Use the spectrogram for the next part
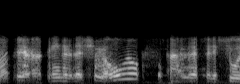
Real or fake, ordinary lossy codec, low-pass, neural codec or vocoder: fake; MP3, 64 kbps; 9.9 kHz; codec, 24 kHz, 0.9 kbps, WavTokenizer, medium music audio release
